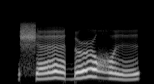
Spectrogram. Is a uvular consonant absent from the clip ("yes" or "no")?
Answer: no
